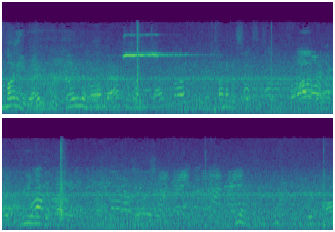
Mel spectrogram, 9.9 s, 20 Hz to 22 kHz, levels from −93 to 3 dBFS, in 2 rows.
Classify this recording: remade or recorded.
remade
